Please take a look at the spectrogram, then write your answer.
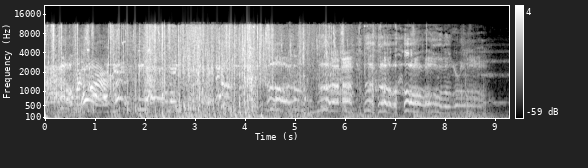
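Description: Gunfire in the shooter game Borderlands 4, rapid crackling bursts layered under strained character voices and grunts, loud and continuous before tapering off near the end.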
